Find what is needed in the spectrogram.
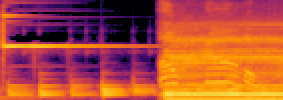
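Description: A bright chime-like ding, one high note ringing for about a second, then a louder cartoon wrong-answer sound effect with sliding tones over a steady low tone, marking a mismatched puzzle piece.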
